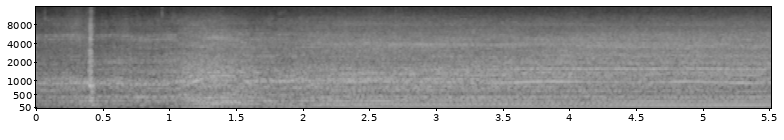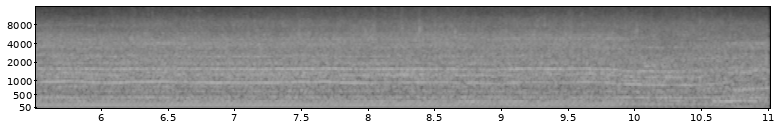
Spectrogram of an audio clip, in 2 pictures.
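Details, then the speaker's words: 2009 Sea-Doo Wake 215, supercharged 4-TEC, lake test in neutral during overheating diagnosis: starts well, and a smooth, steady note holds even after a quick rev with no misses; no overheat seen, and ingested weeds are suspected as the earlier cause. "Starts good now. Love the sound."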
